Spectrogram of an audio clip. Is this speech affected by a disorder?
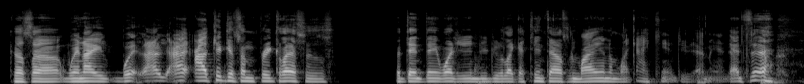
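Yes: cerebral palsy; right hand affected, limited use of right hand, left-handed; very low baritone voice, found via SingStar phone app.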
